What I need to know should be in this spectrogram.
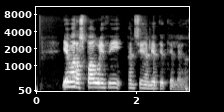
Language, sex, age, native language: Icelandic, male, 40-49, Icelandic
